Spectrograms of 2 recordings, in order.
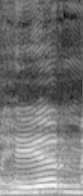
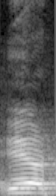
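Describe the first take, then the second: First: The initial h is sounded. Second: The initial h is silent. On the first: The speaker calls it wrong. "इसको हेयर नहीं पढ़ते" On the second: The speaker calls it right. "एयर पढ़ते हैं"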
